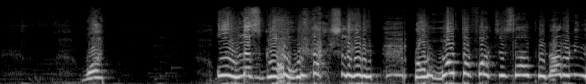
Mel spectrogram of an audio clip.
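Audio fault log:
4.03–4.07 s, Bluetooth stall: the sound drops out for about 15 ms of silence and then resumes, likely because delayed wireless packets let the playback buffer run empty. On a spectrogram it appears as a narrow blank vertical gap across all frequencies, and on the waveform as a short flat line.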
